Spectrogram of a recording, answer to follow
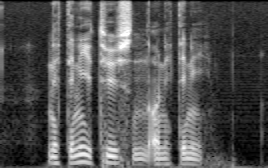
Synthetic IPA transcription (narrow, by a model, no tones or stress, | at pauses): nɪt̪ɪniːt̪ʰʉːsn̩ʔo̰ːnɪt̪ɪnḭː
